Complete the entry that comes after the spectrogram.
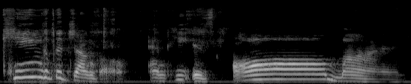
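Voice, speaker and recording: A woman voicing a gruff, boastful, bullying man in a storybook, with a folksy, mocking swagger. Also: mid-range voice, sing-song, slow pace, mellow, voice pushed up.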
